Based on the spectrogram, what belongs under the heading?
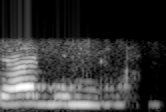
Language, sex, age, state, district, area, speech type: Hindi, female, 18-30, Rajasthan, Jodhpur, urban, conversation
